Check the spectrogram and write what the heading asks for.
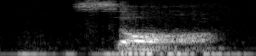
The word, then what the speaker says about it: Sa: Hong, it rhymes with song, and Sa, it rhymes with draw.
